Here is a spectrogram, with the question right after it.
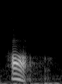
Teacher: the center of the tongue is raised to a position between open and half open this is open position and this is half open position this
